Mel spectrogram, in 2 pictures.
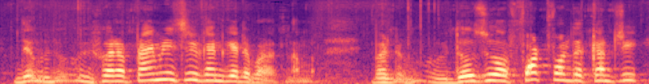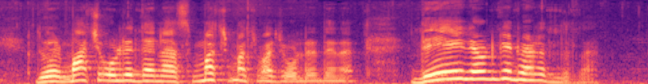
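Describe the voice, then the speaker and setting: A woman speaks at a very fast pace with lively intonation. Her fairly high voice carries vocal fry. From India, Bengal. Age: 80s+. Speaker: interview guest, elder recounting family history. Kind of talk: interview storytelling. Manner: halting, searching for words.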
